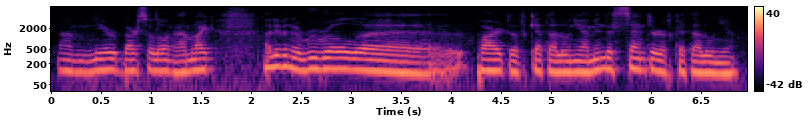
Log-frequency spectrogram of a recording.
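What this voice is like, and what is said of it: Montreal accent. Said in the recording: “I'm from Montreal originally. This is where my $2 accent is coming from.”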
